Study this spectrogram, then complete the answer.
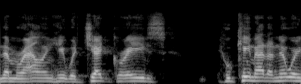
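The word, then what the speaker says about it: Greaves: If Greavves or Graves is how you pronounce his last name, the Columbus goalie. Oh, Jed Greavves. Yeah, I think it's Greavves. Yeah, it's Greavves. That's how it's spelled.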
